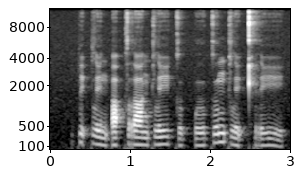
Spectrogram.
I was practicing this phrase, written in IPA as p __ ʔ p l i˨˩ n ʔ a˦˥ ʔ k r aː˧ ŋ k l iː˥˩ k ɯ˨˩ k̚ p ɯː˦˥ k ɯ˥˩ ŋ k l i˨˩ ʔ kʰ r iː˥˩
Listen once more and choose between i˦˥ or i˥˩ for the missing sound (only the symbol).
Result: i˥˩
